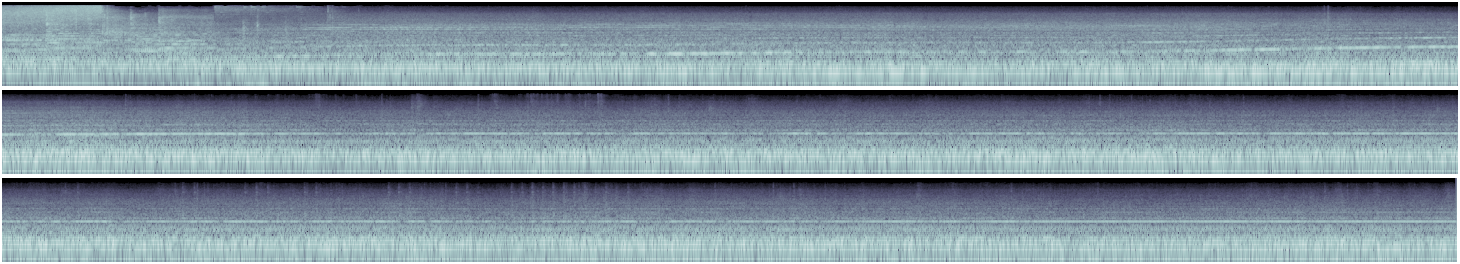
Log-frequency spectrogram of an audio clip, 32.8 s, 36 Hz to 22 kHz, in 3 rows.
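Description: Boeing 777-300ER's GE90 turbofan engines heard from inside the cabin over a steady low rumble. Their whine rises in two steps over the first dozen seconds and then holds at one steady pitch as the engines spool up to takeoff thrust.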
